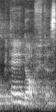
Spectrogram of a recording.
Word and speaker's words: pteridófitas: Bom, outro grupo são das pteridófitas, ou pteridófitas, né? O P é mudo.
